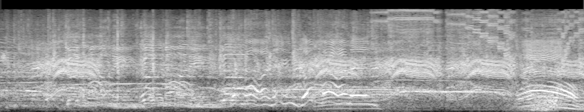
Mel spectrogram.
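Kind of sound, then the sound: crowd, audience cheering and screaming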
